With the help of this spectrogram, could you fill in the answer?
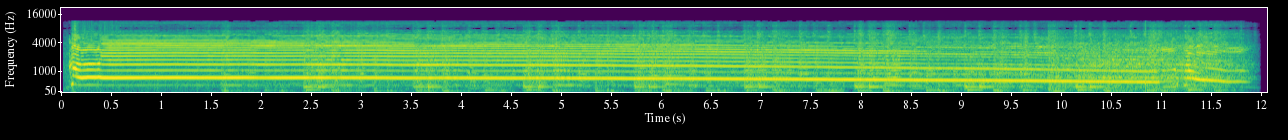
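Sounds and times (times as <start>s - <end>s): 
person shouting: 0.0s - 12.0s.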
